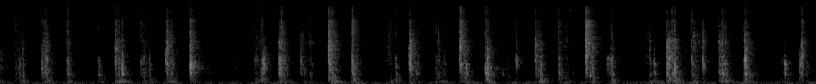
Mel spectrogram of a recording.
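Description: A tarot deck being shuffled by hand: a quick, uneven run of soft card slaps and flicks, about four a second.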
